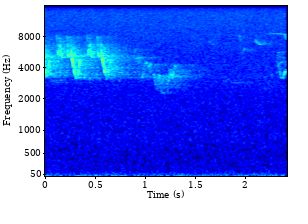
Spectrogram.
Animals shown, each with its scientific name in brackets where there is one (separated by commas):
Ovenbird (Seiurus aurocapilla), Blackburnian Warbler (Setophaga fusca), Red-eyed Vireo (Vireo olivaceus)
